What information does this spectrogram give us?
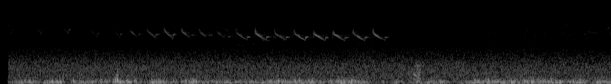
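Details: Woodlark at Dersingham Bog nature reserve, 28 April 2013, singing a run of about fourteen liquid, slurred notes, quickening then easing and stepping down in pitch, over a low rumble of wind or distant traffic.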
